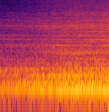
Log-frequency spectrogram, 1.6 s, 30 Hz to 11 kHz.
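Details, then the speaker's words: 2016 Hellcat, supercharged V8, first start after rebuild with new Metco supercharger pulley, jump box on dead battery: deep, even low rumble holding steady, no knocks or misses; everything sounds good, coolant slightly low; normal idle. "I don't want to jump the gun or anything but you know it's always satisfying when you take someone apart put it back together and it runs perfect everything sounds good"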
